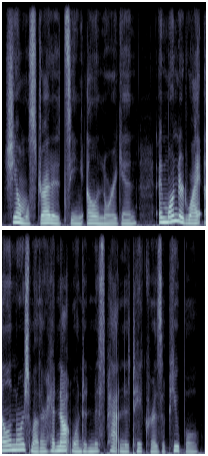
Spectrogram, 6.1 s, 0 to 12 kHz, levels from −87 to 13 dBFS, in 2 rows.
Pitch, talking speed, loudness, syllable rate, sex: 200 Hz, 215 wpm, -18 LUFS, 6.3 syllables/s, female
